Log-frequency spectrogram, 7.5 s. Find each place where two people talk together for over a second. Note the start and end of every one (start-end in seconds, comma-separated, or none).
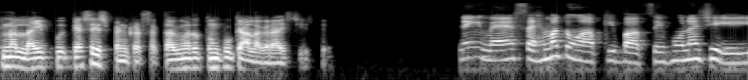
none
